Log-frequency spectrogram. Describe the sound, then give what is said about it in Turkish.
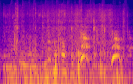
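A trained search dog of the Akut team, searching a village for a missing person, gives a few short, yelping barks spread unevenly over a couple of seconds against a busy outdoor background with indistinct voices. “Akut üyeleri Abdilbarut'a ait eşyaları koklattıkları eğitimli köpeklerle önce köyü taradı.”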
